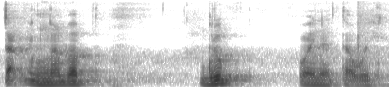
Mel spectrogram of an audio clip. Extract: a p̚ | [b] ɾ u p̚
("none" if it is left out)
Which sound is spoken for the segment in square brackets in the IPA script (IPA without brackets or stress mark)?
ɡ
